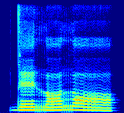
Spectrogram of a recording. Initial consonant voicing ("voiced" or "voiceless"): voiced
